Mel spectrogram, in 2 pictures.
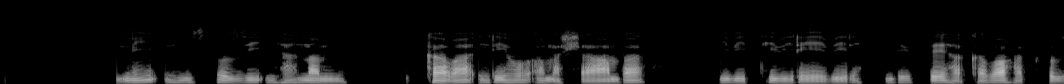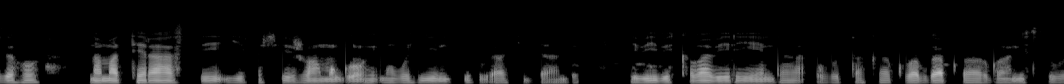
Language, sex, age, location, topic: Kinyarwanda, male, 18-24, Nyagatare, agriculture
